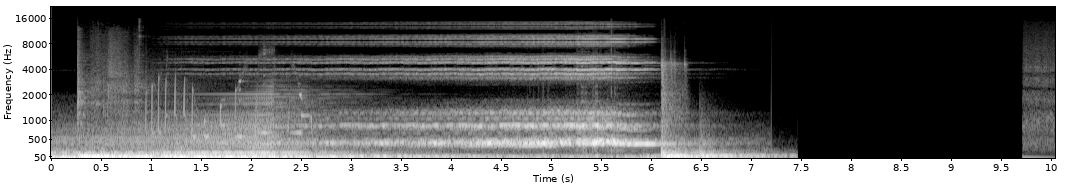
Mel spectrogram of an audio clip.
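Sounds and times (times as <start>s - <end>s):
sustained synth drone: 0.0s - 6.1s
deep rumble: 0.0s - 7.2s.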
